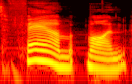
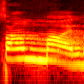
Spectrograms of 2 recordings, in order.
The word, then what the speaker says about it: Fanm: It's Fam-Mon, but it's a little heavy on the tongue. So I think you pronounce the M pretty heavily, which is nice.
